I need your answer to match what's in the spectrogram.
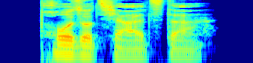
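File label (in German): "prosozialster", German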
